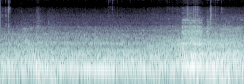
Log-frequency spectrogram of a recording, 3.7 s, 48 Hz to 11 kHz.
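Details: 2010 Audi A4 B8 Avant 2.0 TSI EA888 gen 2, DQ500 DSG quattro, stage 1 tune, downpipe, TCU tune: heavy rough rumble with a harsher burst under full throttle; grinding at 3000–5000 rpm in first, second, sometimes third gear, lever and pedal shaking; cause unknown.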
